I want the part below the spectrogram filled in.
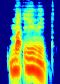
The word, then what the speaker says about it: mainit: Hindi is spelled as H-I-N-D-I. In this context, hindi means not. After that, we have mainit. Mainit. Mainit. Mainit is spelled as M-A-I-N-I-T.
